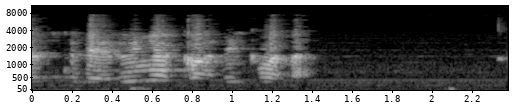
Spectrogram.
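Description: A person's voice speaking over a telephone line, thin and missing its low end, stopping about one and a half seconds in. A faint steady line hum runs underneath.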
